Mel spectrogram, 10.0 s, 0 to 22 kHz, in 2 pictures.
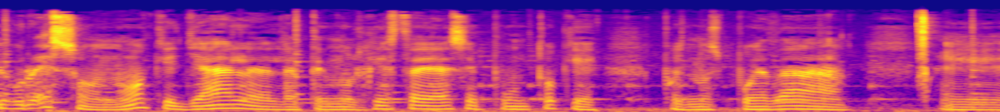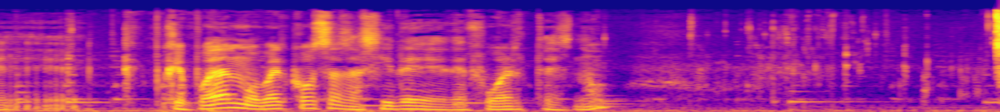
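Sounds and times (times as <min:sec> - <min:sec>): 
speech: 0:00.0 - 0:08.2
soft liquid trickling: 0:08.0 - 0:09.9
faint swallowing: 0:08.2 - 0:09.9
person sipping water: 0:08.2 - 0:09.9.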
